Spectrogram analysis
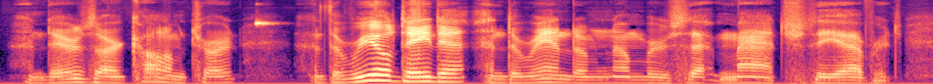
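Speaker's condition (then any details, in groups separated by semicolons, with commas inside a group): ALS; abnormally slow voice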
